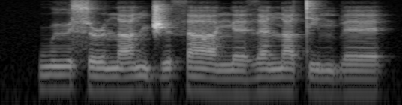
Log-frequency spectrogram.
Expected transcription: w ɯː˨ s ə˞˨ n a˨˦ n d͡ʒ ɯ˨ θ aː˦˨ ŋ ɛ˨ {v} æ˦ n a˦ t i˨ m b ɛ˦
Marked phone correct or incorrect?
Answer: incorrect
